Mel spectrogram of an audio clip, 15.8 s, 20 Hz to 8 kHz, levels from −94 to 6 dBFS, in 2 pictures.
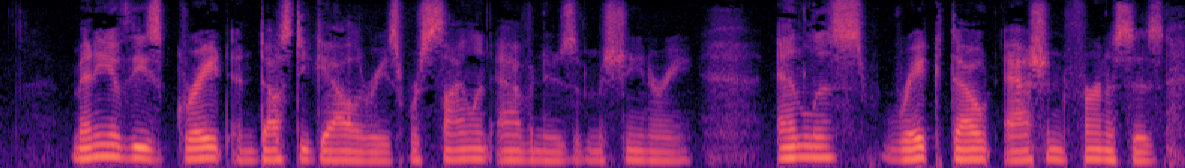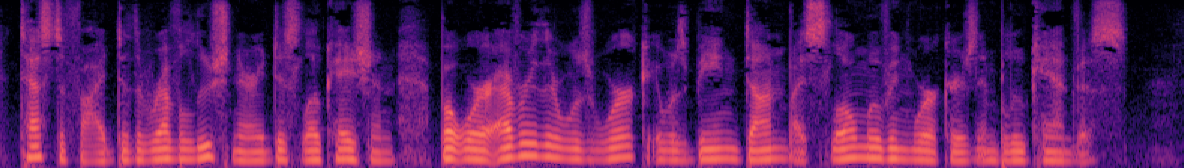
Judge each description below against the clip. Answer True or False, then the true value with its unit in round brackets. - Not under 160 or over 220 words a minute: False (145 wpm)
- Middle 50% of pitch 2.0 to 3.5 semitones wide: True (2.7 semitones)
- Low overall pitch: True (125 Hz)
